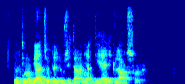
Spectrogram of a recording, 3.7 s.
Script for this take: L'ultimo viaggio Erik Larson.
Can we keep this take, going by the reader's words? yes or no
no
